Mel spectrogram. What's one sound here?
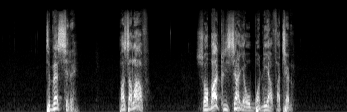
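A man speaks into a close microphone in short phrases.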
